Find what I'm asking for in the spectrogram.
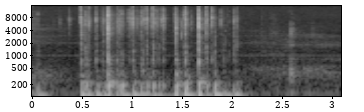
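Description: Rapid bursts of computer keyboard typing as an API key name is entered, a quick clatter of keystrokes close and alone before trailing off.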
